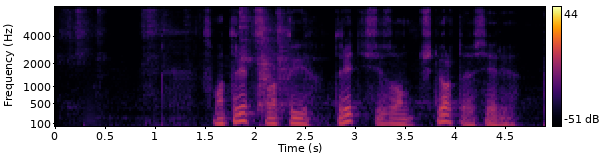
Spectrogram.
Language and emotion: Russian, neutral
